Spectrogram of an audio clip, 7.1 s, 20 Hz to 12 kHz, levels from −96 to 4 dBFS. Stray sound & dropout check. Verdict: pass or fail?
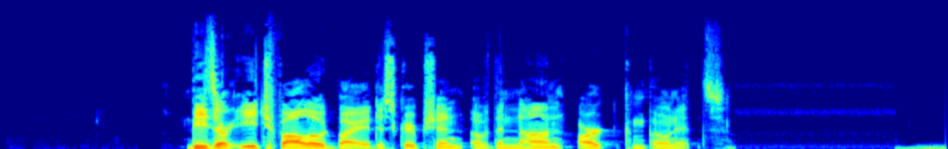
pass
